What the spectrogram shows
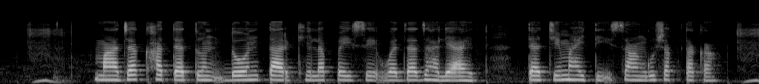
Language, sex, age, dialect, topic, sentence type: Marathi, male, 41-45, Standard Marathi, banking, question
